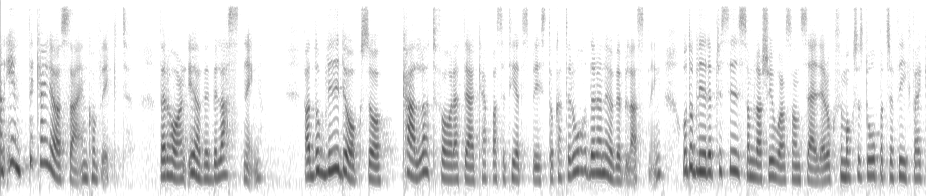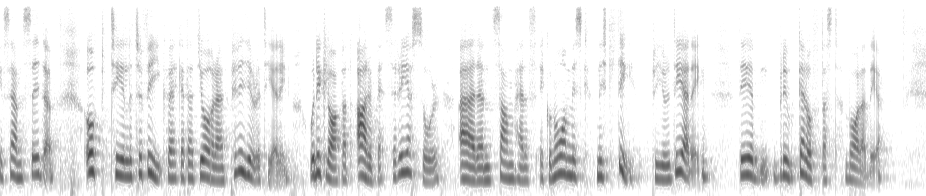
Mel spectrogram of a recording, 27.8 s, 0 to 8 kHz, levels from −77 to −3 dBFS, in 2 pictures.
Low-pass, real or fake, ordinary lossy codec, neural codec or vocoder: 7.2 kHz; fake; AAC, 48 kbps; codec, 16 kHz, 0.3 kbps, FocalCodec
